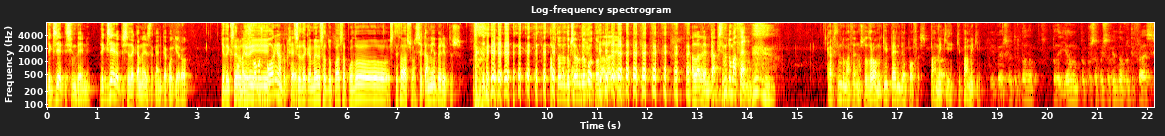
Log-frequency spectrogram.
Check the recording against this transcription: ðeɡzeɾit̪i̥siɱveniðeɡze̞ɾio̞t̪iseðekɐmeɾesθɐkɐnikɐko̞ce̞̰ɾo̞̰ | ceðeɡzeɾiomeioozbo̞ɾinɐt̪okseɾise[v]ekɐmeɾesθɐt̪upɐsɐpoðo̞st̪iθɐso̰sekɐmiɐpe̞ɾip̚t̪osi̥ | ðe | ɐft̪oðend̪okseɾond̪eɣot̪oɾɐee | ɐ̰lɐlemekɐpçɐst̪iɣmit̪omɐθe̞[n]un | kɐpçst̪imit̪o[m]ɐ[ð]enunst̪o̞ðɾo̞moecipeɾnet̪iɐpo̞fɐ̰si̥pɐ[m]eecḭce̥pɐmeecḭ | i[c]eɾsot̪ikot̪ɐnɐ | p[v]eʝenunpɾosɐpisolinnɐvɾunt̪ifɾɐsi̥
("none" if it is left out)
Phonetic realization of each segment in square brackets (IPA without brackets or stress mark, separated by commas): ð, n, m, θ, m, p, ð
